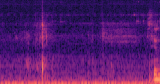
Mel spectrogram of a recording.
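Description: A tarot card being handled and laid down on a cloth-covered table, with one sharp soft tap about half a second in. A steady low hum runs underneath.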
